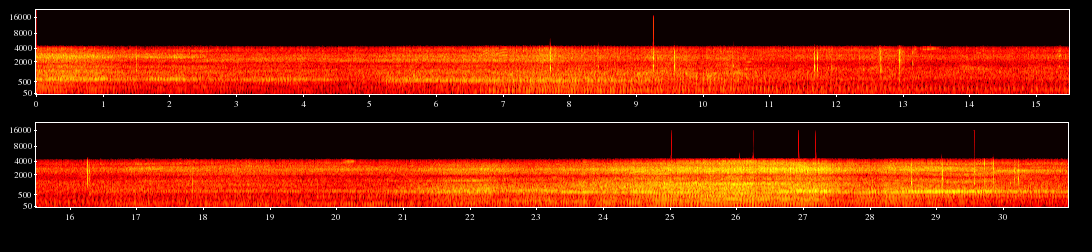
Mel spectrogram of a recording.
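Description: Go-kart engines running on a track, their pitch rising and falling as the karts accelerate and pass. The engines grow louder near the end as karts come close, then drop off suddenly, with a few sharp clicks in the middle.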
